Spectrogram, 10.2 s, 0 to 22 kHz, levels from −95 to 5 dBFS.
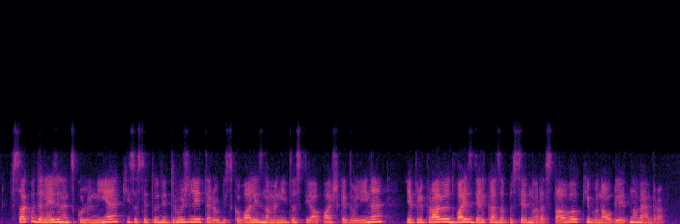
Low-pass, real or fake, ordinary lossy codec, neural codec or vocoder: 7.2 kHz; real; Opus, 16 kbps; none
